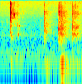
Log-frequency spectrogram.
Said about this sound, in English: if you hear my keyboard go or whatever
